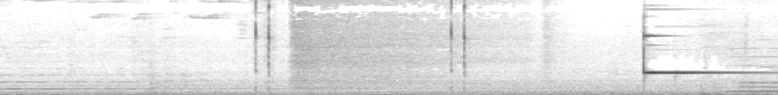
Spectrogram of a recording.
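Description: Electric suburban train at a station platform: a steady whine that stops about a second in, a few clicks, a hiss of air for about two seconds, then a sudden loud high tone near the end that fades away.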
